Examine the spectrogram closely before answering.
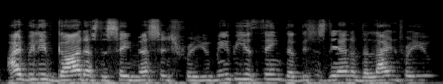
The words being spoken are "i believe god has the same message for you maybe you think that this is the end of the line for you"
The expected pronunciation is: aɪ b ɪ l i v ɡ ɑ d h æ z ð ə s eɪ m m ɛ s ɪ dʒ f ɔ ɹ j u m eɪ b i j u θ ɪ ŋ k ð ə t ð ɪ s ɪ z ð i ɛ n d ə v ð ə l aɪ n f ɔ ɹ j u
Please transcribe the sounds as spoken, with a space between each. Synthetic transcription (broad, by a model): aɪ b ɪ l i v ɡ ɑ d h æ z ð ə s eɪ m m ɛ s ɪ dʒ f ɔ ɹ j u m eɪ b i j u θ ɪ ŋ k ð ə t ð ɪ s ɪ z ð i ɛ n d ə v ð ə l aɪ n f ɔ ɹ j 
